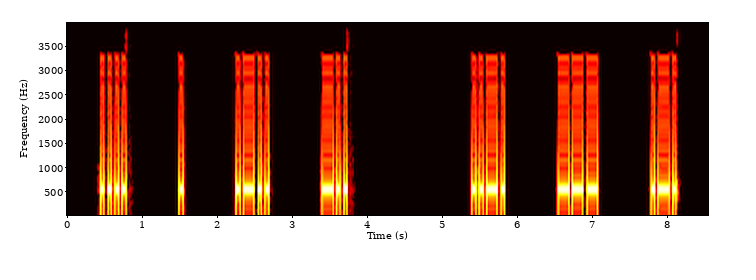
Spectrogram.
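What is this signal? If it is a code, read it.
Morse code, heard as a keyed tone, about 25 wpm, spaced as for 10 wpm, 550 Hz. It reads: HELD FOR
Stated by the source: Morse code news headlines broadcast.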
